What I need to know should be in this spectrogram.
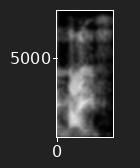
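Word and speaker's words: knife: आला पाहिजे पुढे आहे नाईफ के सायलेंट आहे बर याच्यामध्ये के सायलेंट आहे नाईफ नाईफ म्हणजे चाकू शेवटी काय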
